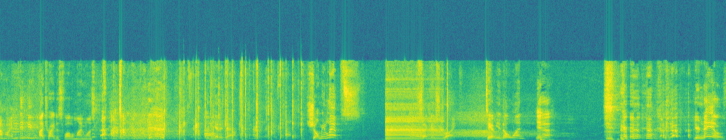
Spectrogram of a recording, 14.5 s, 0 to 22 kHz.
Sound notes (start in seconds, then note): 7.7 buzzer; 12.2 laughs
